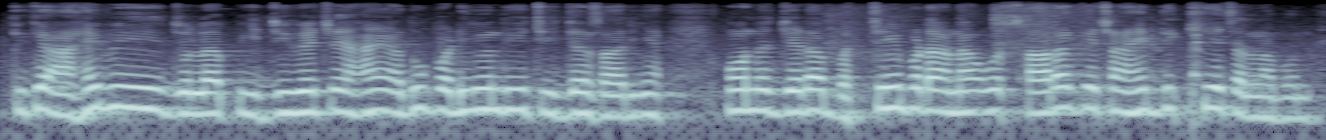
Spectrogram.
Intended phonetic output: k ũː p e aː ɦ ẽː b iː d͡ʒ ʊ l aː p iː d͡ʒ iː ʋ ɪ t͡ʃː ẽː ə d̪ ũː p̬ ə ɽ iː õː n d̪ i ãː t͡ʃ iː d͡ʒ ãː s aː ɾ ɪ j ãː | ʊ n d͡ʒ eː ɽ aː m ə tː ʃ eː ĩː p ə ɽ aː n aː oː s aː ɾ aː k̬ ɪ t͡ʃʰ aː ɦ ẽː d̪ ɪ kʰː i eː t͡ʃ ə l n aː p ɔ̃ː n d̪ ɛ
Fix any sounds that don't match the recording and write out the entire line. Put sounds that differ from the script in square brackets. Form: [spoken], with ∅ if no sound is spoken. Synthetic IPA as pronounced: k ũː [k] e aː ɦ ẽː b iː d͡ʒ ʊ l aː p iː d͡ʒ iː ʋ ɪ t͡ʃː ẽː ə d̪ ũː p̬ ə ɽ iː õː n d̪ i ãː t͡ʃ iː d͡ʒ ãː s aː ɾ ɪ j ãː | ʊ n d͡ʒ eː ɽ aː [b] ə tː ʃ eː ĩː p ə ɽ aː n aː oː s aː ɾ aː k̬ ɪ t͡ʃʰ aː ɦ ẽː d̪ ɪ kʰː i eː t͡ʃ ə l n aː p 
